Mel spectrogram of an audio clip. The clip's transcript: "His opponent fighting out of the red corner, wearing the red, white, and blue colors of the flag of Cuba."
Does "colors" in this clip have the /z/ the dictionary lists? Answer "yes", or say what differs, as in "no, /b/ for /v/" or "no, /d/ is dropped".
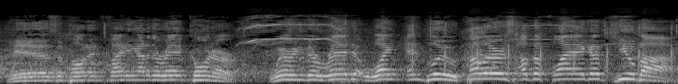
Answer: yes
